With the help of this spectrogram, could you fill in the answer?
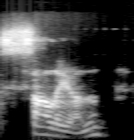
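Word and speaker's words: psalion: them these days is a salient with a silent p at the beginning which is a greek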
